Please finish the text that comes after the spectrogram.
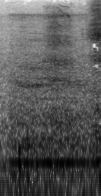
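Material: Nothing is struck.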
